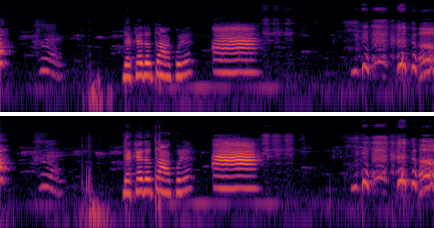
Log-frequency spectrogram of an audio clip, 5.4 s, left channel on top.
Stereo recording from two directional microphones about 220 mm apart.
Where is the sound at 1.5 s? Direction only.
20° left (ahead or behind).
